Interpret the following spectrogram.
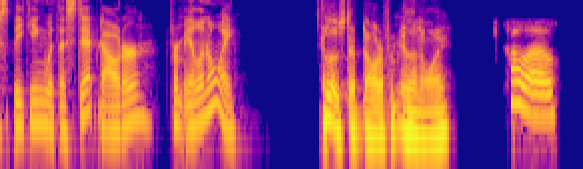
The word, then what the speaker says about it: Illinois: Well, I had to work really hard to say Illinois, not Illinois. Oh, Lord. It happens to everybody. It's Illinois, though, isn't it? Illinois. Yeah, the S is silent. Like the L in salmon.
